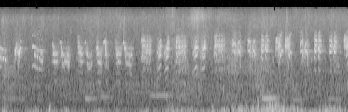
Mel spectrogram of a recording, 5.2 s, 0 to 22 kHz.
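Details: Eurasian reed warbler on ponds at Jaktorów, Poland, 10 May 2022, with river warbler and fire-bellied toads nearby: fast, jerky chattering phrases repeated several times a second, soft hollow toad notes and low background rumble beneath.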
